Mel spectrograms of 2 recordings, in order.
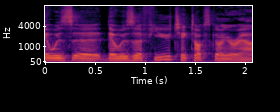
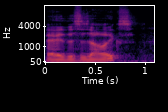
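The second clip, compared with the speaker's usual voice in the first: forced, put-on deep low voice; 4 semitones lower, 6 dB quieter than usual. Retelling answering the phone in front of a girlfriend, using a fake deep voice. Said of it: "my fake deep voice".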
